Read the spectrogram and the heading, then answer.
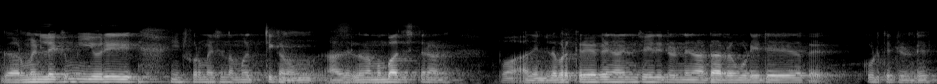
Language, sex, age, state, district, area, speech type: Malayalam, male, 18-30, Kerala, Kasaragod, rural, spontaneous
